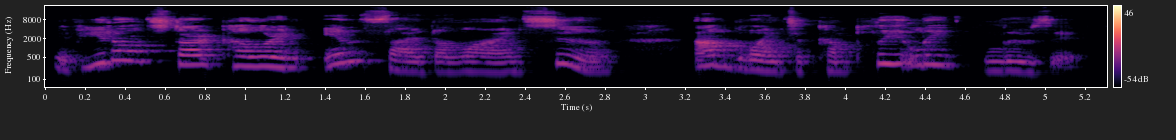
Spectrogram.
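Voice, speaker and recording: A woman's voice: on the high side, big pitch swings, moderate pace, creaky, a little mellow, roomy sound. A woman voicing a vain, fussy storybook crayon with an exasperated, insistent manner. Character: vain, fussy, neat-obsessed purple crayon.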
